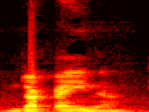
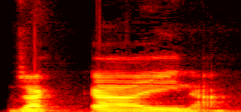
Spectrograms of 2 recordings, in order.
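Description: First: Said in the usual way. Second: Drawn-out ড্রাকাইনা for students; slowly spelled out. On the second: Shown as a demonstration. Teacher spells out answer slowly. (ধীরে ধীরে ড্রাকাইনা)

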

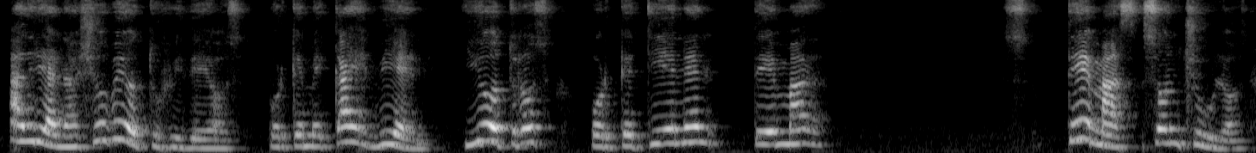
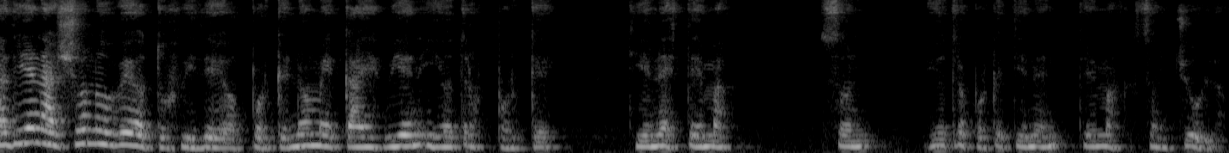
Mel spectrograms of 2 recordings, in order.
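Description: First: Slower, clear reading aloud; deliberate corrected read; careful reread. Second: Whispered half-reading of a comment; hushed careless read-through; mumbled misreading. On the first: Shown as a demonstration. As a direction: read it properly this time, word by word. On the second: Real, not acted. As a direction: skim it under your breath, getting it wrong. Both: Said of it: "Ah, que lo lea bien".

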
